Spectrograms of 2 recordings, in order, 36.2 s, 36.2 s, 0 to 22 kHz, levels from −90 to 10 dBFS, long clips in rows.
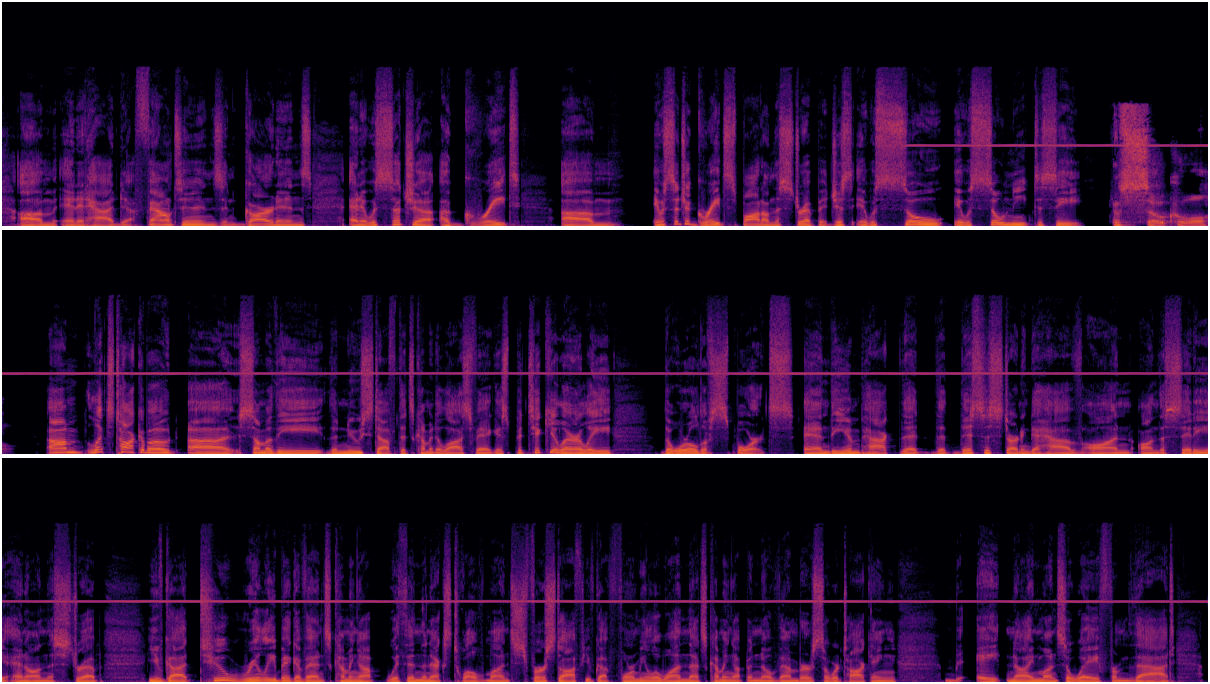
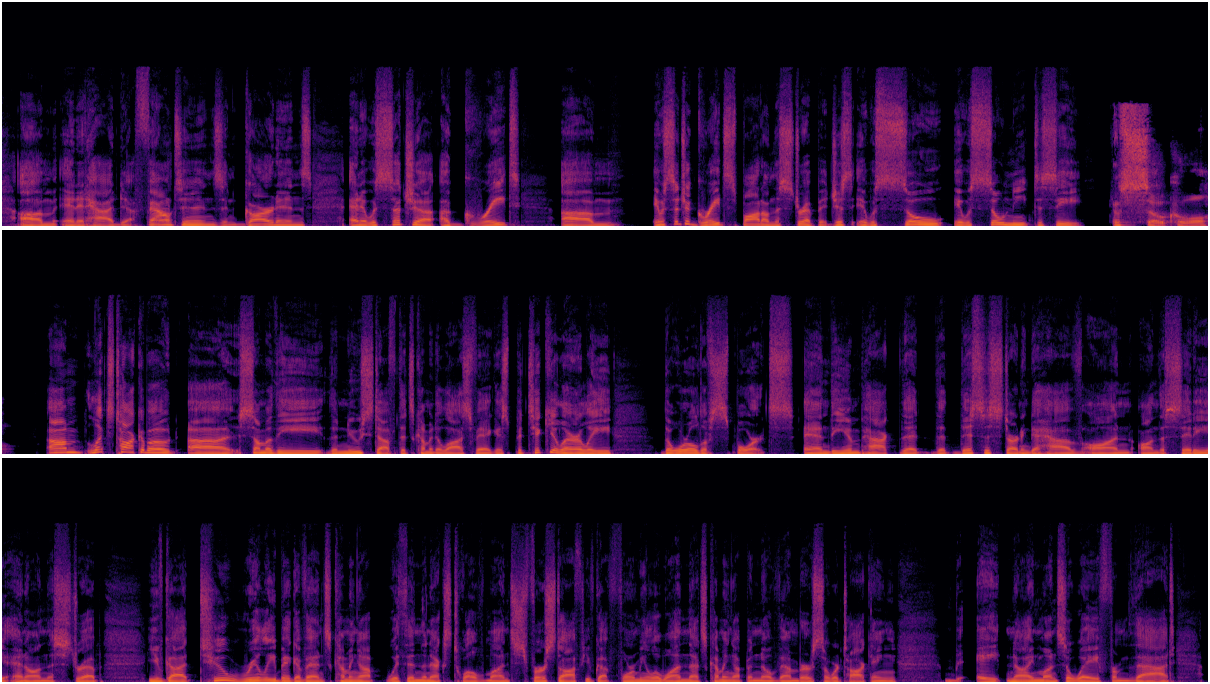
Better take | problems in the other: second | high-pitched whine; noticeable; from 9 s on; 8 kHz, 15 dB below the speech

